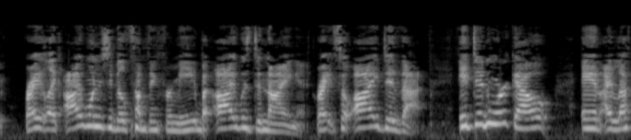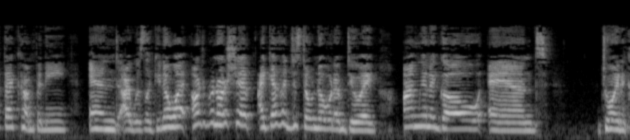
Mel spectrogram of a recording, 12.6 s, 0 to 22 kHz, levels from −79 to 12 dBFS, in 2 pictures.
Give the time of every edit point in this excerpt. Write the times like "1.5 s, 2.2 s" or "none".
none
